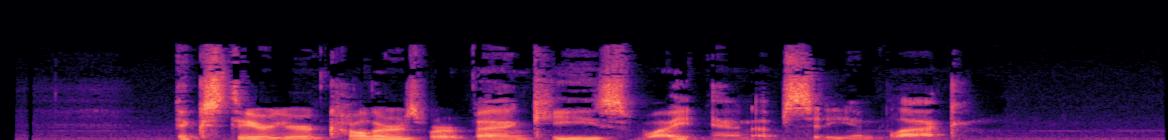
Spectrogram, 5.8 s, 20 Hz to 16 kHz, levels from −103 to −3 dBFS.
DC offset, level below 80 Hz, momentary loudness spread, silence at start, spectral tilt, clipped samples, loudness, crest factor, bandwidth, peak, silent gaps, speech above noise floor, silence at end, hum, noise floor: under 0.1%; -62 dBFS; 11 LU; 0.9 s; -3 dB/octave; under 0.1%; -27 LUFS; 20 dB; 11.5 kHz; -8 dBFS; none; 36 dB; 1 s; none; -63 dBFS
